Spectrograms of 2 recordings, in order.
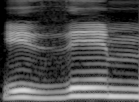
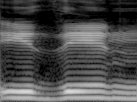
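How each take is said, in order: First: The word ends with an m sound. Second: The word ends with an n sound. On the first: The speaker calls it right. "কিন্তু আমরা পড়ব ইজিম" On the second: The speaker calls it wrong. "এখানে দেওয়া আছে ইজিন"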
